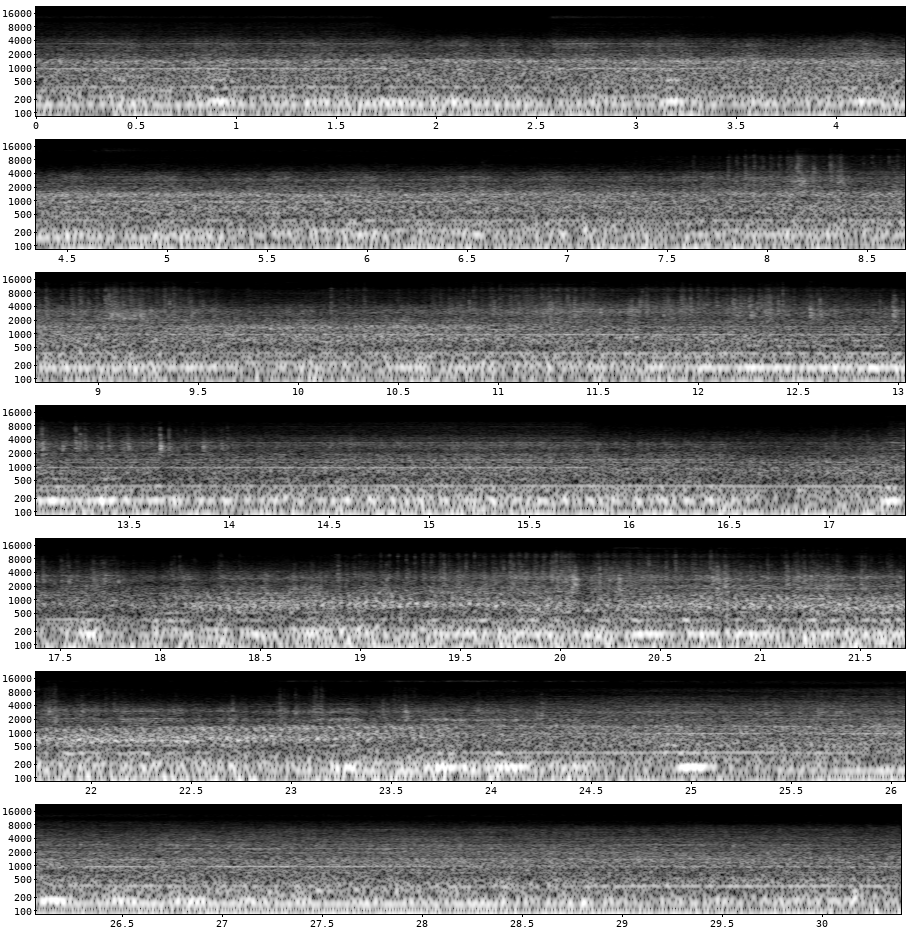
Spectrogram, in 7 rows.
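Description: New Holland T2420 compact tractor's diesel engine running steadily under load, driving a rear rotary mower whose blades grind through a pile of cut berry vines. A rougher, noisier cutting sound comes and goes through the middle.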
